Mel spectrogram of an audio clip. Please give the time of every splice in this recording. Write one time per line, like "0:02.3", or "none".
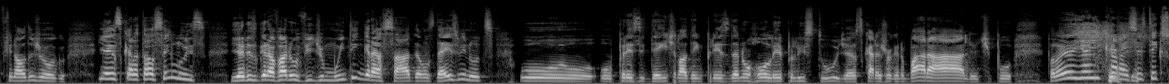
none

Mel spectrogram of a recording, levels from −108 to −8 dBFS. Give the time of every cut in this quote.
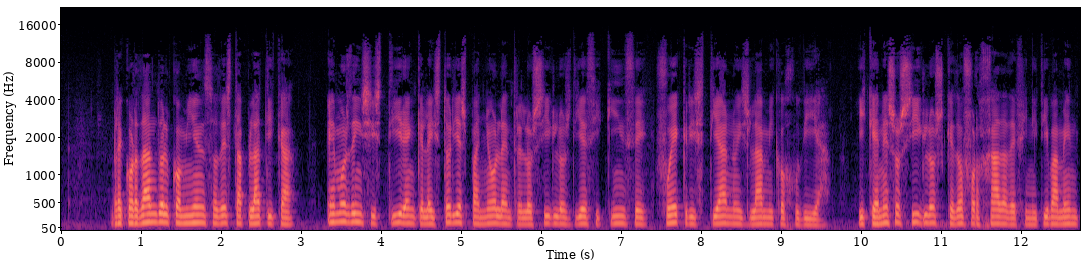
0:03.2
0:07.4
0:09.7

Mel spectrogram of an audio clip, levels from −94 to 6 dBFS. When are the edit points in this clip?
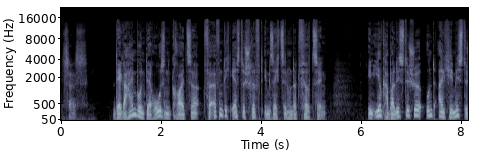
0:03.4
0:04.2
0:06.4

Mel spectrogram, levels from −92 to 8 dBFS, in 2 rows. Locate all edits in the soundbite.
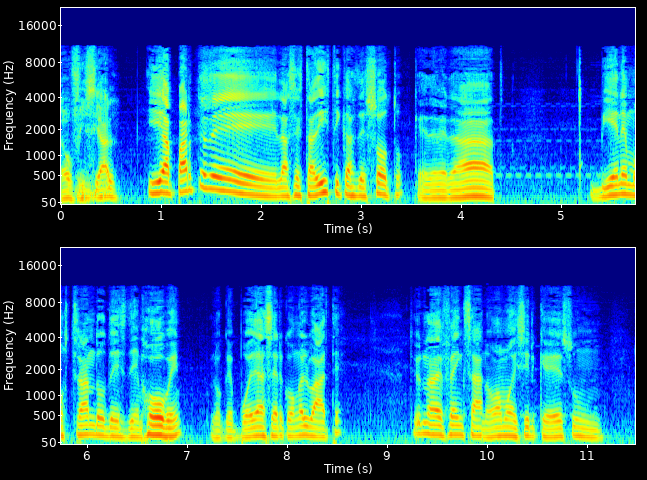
0:03.5
0:06.5
0:09.9

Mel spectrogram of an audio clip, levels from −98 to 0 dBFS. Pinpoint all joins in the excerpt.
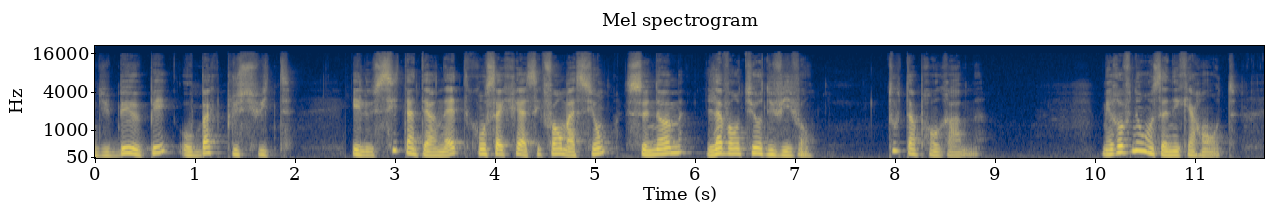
0:05.2

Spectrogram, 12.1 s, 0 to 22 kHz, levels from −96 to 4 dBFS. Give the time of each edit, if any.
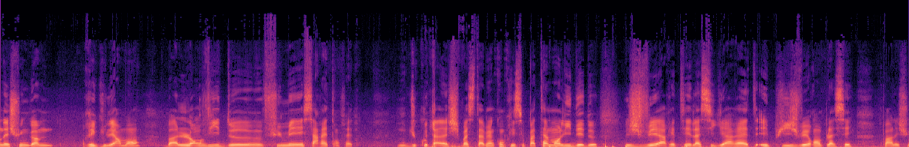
none

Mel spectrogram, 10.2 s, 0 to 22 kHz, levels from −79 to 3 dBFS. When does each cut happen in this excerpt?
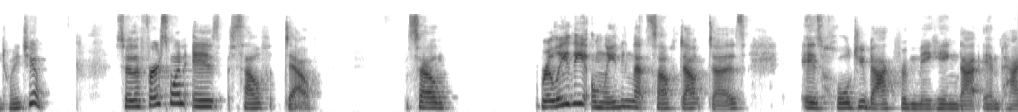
none

